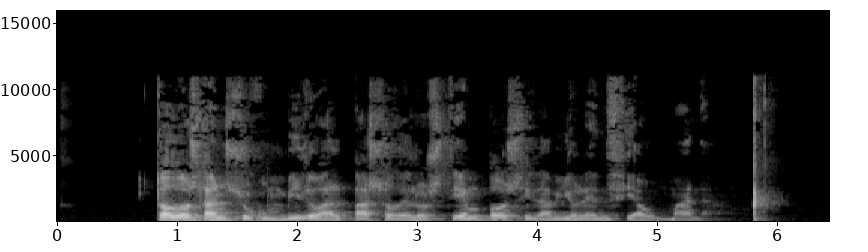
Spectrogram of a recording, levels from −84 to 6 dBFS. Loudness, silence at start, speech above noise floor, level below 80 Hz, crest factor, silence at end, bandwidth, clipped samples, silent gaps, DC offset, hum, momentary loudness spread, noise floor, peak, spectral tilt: -24 LUFS; 0.85 s; 52 dB; -66 dBFS; 24 dB; 0.5 s; 11.5 kHz; under 0.1%; none; under 0.1%; none; 15 LU; -75 dBFS; 0 dBFS; -5 dB/octave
